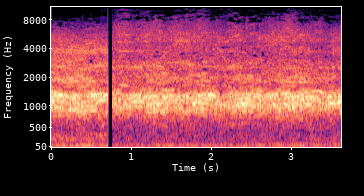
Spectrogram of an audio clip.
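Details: Large flock of hooded cranes at Suncheon Bay Wetland with migratory birds arriving; a dense trumpeting chorus, briefly cut to silence just before the first second, then continuing unbroken.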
